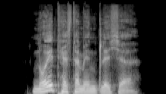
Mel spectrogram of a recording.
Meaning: inflection of neutestamentlich: 1. strong/mixed nominative/accusative feminine singular 2. strong nominative/accusative plural 3. weak nominative all-gender singular
- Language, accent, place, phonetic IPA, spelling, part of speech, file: German, Germany, Berlin, [ˈnɔɪ̯tɛstaˌmɛntlɪçə], neutestamentliche, adjective, De-neutestamentliche.ogg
